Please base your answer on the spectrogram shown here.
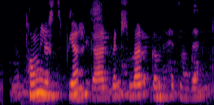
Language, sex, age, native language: Icelandic, female, 11, Icelandic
